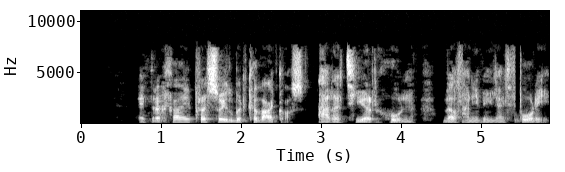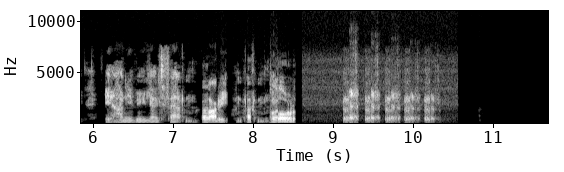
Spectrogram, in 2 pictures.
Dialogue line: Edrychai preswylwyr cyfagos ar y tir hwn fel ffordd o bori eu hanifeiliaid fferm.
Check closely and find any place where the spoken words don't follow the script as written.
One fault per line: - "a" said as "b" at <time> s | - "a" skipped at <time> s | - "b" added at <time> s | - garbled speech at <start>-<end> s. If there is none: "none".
- "ffordd" said as "hanifeiliaid" at 4.8 s
- garbled speech at 7.4-8.5 s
